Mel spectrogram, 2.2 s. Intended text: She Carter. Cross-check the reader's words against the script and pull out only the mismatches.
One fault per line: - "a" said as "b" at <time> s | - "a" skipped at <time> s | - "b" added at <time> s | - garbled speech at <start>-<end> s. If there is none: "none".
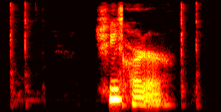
none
